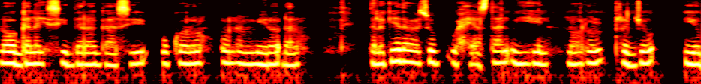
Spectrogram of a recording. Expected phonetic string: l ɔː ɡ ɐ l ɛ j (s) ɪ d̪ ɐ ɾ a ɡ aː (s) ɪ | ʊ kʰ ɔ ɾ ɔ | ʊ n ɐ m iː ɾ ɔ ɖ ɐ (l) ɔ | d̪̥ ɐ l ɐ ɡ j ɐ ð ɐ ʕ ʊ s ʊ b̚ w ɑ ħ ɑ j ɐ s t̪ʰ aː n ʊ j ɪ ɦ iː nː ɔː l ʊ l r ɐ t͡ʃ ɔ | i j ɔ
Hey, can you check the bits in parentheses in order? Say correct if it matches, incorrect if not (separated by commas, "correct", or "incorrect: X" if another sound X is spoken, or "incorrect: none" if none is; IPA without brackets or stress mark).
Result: correct, correct, incorrect: ɾ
